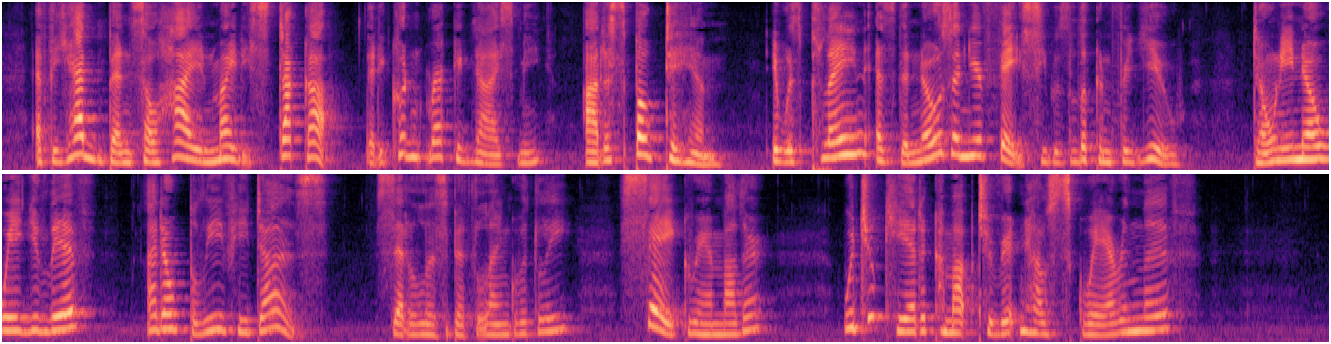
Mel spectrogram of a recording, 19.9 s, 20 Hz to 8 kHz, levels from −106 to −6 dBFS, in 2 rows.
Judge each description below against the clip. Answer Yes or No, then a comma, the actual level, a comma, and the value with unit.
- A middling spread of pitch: No, wide, 5.9 semitones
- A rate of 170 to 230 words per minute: Yes, average, 185 wpm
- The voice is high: Yes, high, 215 Hz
